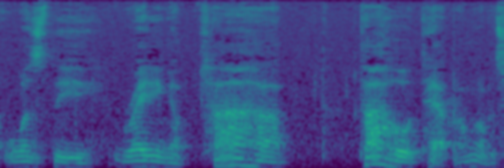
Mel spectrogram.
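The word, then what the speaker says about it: Ptahhotep: of them uh was the writing of taha tahoe tap i'm going to spell that for you the instruction of tahoe that's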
